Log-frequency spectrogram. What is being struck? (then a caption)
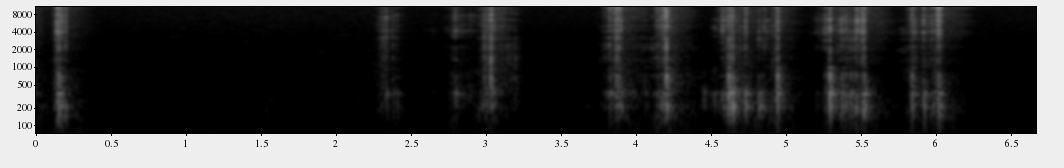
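Dried porous konjac sponge scraped with a wooden spoon. A hand-sized, shell-shaped, porous dried konjac sponge held in the hand is scratched and rubbed with the back of a small wooden spoon. The result is soft, dry, crisp scraping strokes. An isolated stroke comes first, then a few after a pause, then a denser run of scrapes toward the end.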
